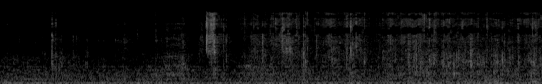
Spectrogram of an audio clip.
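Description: Hands pick up rolled, curled dry soap shavings in light blue, cream and purple from a white towel and crush them between the fingers. The result is a steady run of dry, bright crunching and crinkling with a louder crackling burst near the two-second mark.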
